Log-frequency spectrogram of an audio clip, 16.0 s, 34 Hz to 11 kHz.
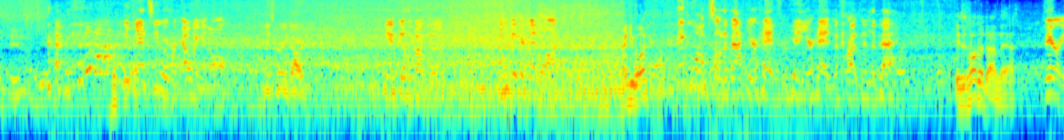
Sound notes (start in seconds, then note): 0.6 laughter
